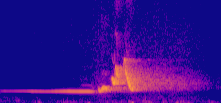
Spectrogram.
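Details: Small bird singing in Nishinokubo Park, Amakusa, Kumamoto, Japan, during hot early-summer weather: a long, steady, level whistle, then a quick rising flourish of clear notes that fades out.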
